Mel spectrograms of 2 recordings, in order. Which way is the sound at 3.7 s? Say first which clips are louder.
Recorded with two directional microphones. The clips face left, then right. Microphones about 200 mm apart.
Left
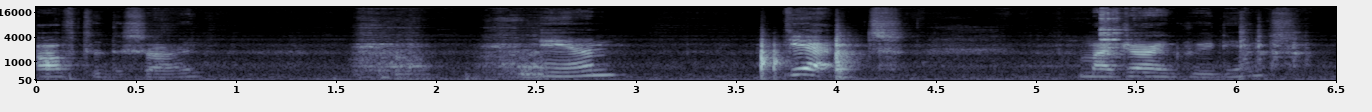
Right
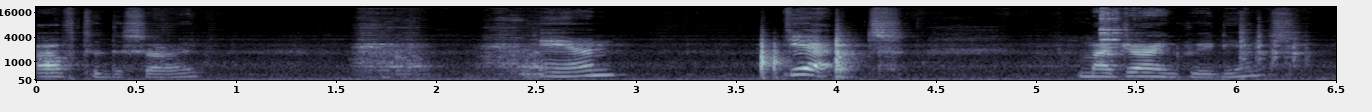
Right 3 dB; 40° right (ahead or behind).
